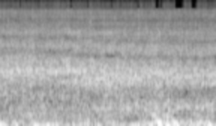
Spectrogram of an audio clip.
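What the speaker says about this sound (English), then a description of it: "I guess, this little creek." A small creek along a coastal trail in Cupids, Newfoundland, flows with a steady, soft rushing hiss that stays even and fairly faint throughout, with no voices.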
